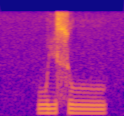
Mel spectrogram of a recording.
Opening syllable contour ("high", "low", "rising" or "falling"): high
